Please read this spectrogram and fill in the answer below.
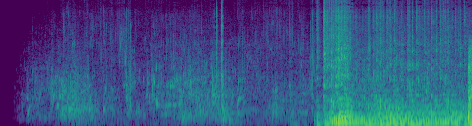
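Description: Motorboat engine running with water noise, growing suddenly much louder about four seconds in.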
